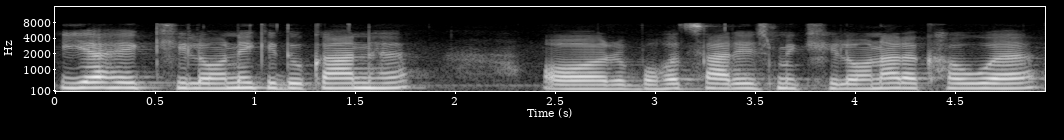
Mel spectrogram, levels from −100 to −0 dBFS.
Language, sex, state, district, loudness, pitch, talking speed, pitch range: Hindi, female, Jharkhand, Ranchi, -18 LUFS, 210 Hz, 170 wpm, 195-215 Hz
